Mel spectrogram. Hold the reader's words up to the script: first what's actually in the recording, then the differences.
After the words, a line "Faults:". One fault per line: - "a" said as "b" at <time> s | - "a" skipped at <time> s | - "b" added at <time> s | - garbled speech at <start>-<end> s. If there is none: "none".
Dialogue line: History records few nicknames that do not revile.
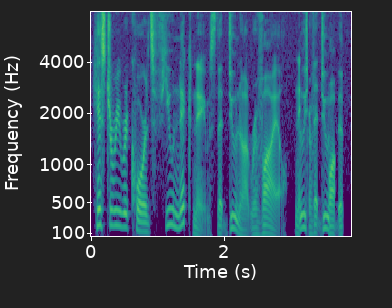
History records few nicknames that do not revile. [garbled]
Faults:
- garbled speech at 3.1-3.8 s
